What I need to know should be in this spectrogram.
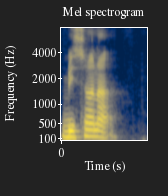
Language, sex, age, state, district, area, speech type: Assamese, male, 18-30, Assam, Charaideo, urban, read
